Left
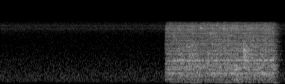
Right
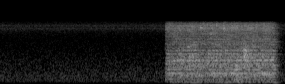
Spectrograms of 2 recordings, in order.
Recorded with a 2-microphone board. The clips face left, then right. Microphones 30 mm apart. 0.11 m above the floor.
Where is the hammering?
I don't hear hammering.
